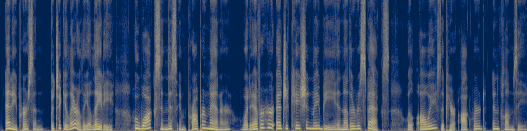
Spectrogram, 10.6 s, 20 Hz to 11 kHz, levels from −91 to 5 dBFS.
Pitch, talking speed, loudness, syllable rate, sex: 210 Hz, 140 wpm, -19 LUFS, 5.1 syllables/s, female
